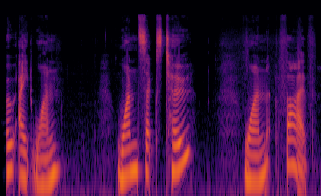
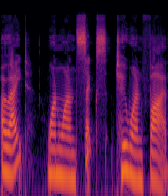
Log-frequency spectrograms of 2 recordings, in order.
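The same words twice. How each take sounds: First: The number is read more slowly. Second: The number is read at normal speed.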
